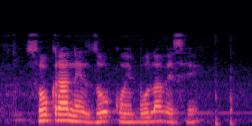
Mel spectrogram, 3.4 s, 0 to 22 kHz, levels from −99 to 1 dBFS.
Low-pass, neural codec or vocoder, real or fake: 7.2 kHz; none; real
